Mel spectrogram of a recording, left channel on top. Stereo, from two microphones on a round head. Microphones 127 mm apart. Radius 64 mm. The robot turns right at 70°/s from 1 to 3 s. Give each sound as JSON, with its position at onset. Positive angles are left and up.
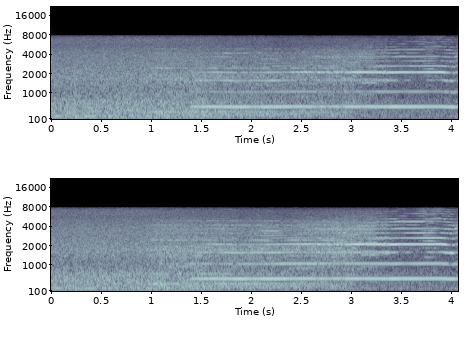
{"t": 1.4, "sound": "a squeak", "side_deg": -5, "distance_m": 0.7}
